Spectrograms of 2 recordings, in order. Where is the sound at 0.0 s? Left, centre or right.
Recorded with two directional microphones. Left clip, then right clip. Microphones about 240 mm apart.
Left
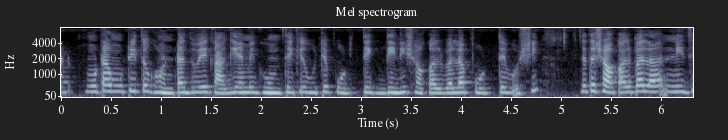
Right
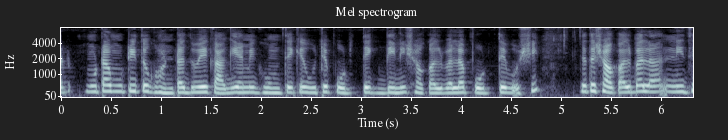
Centre.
